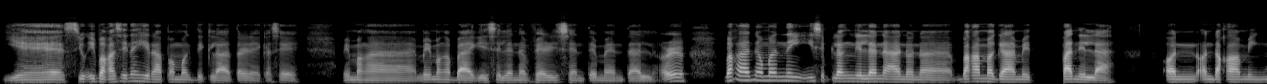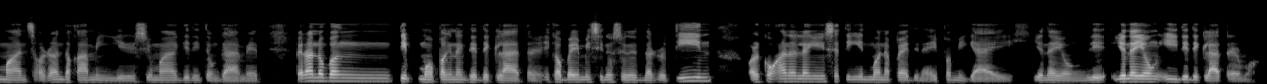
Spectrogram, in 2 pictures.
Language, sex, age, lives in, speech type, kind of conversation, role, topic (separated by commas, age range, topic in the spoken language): Filipino, male, 25-29, Philippines, conversation, podcast, host, Ano ang mga puwede kong gawin para hindi agad bumalik ang kalat pagkatapos maglinis?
